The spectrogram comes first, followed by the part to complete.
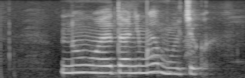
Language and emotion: Russian, neutral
